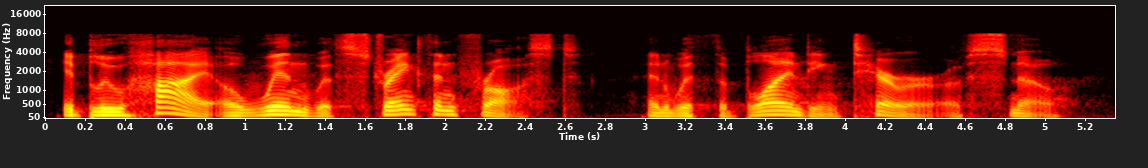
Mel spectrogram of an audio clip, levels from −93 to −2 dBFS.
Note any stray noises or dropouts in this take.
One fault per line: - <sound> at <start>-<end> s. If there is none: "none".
none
